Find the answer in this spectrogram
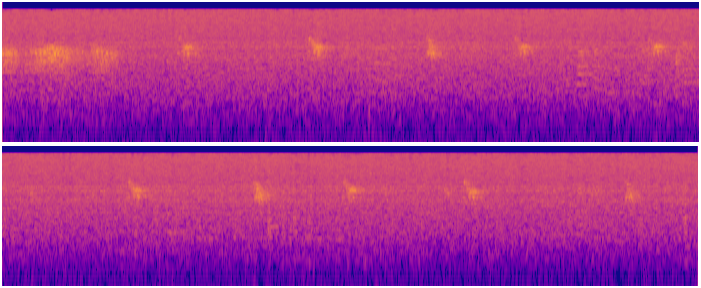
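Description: Eurasian tree sparrow chirping: a quick run of chirps at the start, then single short chirps about once a second, over a steady hiss.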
